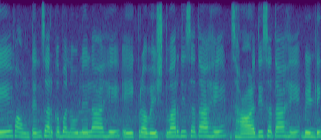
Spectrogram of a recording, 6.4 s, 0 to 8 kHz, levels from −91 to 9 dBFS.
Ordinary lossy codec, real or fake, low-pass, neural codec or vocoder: none; real; none; none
